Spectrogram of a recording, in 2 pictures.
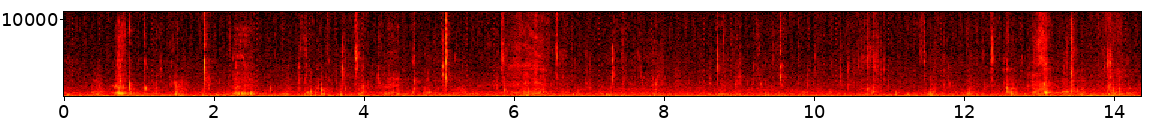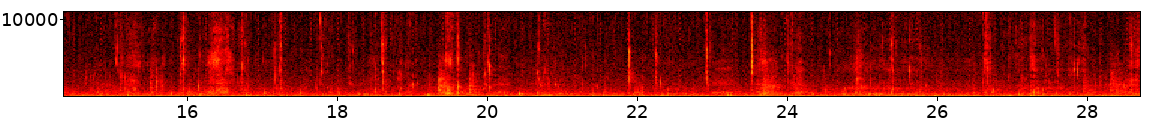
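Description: Close-up eating sounds of two people eating rice and egg curry by hand: chewing, with many short wet mouth smacks and clicks scattered throughout.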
